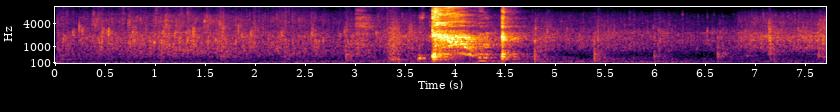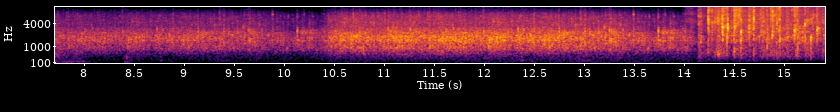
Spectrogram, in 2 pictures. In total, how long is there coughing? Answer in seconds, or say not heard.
2 s.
